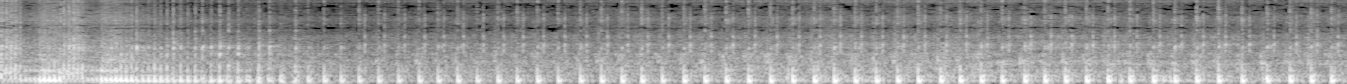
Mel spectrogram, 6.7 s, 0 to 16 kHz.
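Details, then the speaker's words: Honda Tiger stock engine with PWK 28 NGO carburetor, after tuning with pilot jet lowered to 30, needle clip raised to top, GL Pro needle: steady, even single-cylinder idle, no hissing, throttle blips normal. "Oke bosku, sekarang setelannya, stasionernya sudah bisa stabil, nggak ngeses lagi, dan untuk blayerannya juga sudah normal loh."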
